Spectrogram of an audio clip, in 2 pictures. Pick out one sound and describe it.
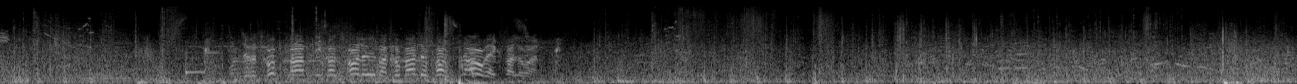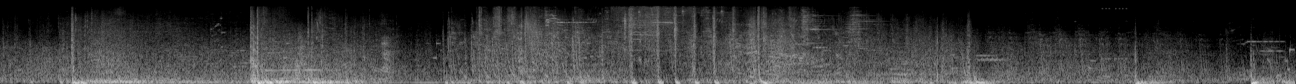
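Blaster shots crack in quick bursts.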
